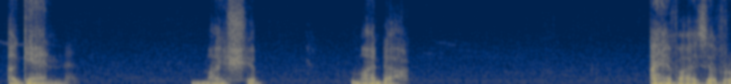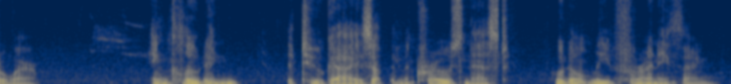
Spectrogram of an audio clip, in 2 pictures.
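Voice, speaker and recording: A man playing a menacing, wry pirate captain in a roleplay audio, speaking in a taunting, deliberate drawl with dramatic pauses. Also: on the low side, darkish tone, slightly rough, no echo. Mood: stern, probing. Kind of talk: scripted roleplay audio acting.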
